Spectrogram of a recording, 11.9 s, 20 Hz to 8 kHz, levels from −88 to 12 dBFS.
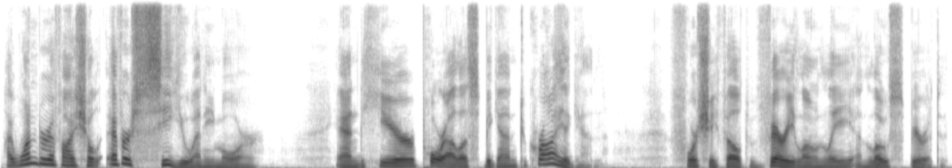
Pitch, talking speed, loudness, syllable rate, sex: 135 Hz, 130 wpm, -20 LUFS, 3.9 syllables/s, male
